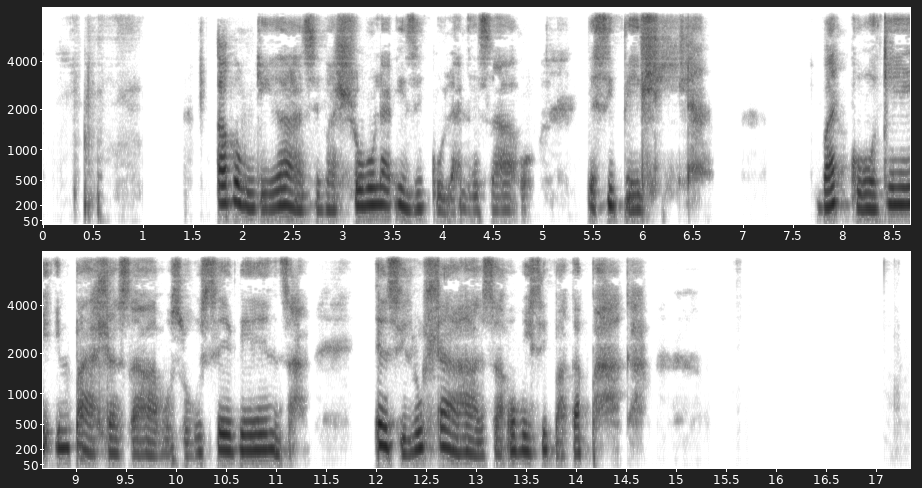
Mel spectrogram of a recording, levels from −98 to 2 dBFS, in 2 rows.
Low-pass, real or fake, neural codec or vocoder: 7.2 kHz; fake; codec, 16 kHz in and 24 kHz out, 1.1 kbps, FireRedTTS-2 codec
